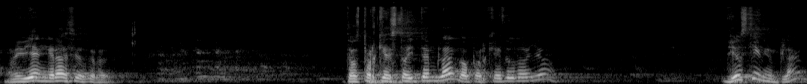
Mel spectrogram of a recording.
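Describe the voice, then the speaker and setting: Slow, mellow-voiced Mexican preacher. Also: male voice, fairly high pitch, expressive. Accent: Mexican Spanish. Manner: emphatic preaching with repeated phrases and rhetorical questions. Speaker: pastor. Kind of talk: sermon. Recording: reverberant hall.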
